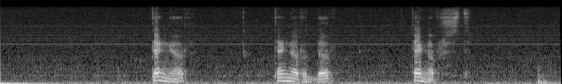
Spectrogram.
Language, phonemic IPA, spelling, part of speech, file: Dutch, /tɛŋər/, tenger, adjective, Nl-tenger.ogg
- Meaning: slim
